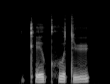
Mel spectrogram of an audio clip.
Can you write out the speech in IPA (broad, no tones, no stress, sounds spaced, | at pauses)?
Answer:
kʼ e kʷʰ ə t y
